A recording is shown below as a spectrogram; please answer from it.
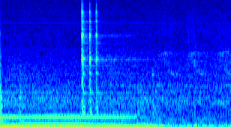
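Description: The last chord on an acoustic guitar rings on and slowly dies away. Three quick clicks come close together about a second in.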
